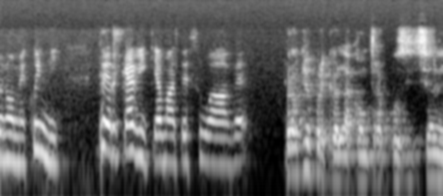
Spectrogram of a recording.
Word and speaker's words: Suave: Suave, perché è all'inglese. Tu lo pronunci alla spagnola, ma va bene, lo stesso, tanto esatto.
